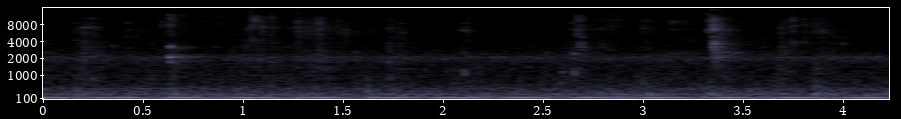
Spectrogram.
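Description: Chewing and biting into battered fried fish and shrimp, with scattered short clicks and crackles, over a low hum that pulses about twice a second.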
